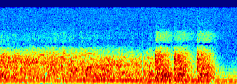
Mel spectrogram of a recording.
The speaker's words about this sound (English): Hey, those shots came from outside the office.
